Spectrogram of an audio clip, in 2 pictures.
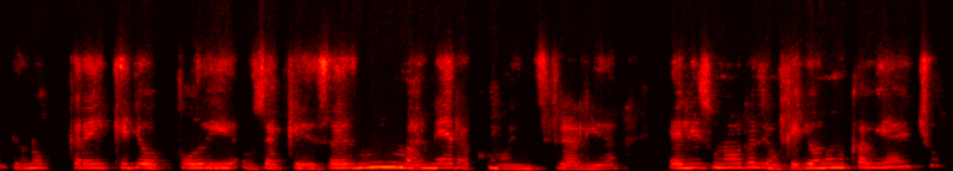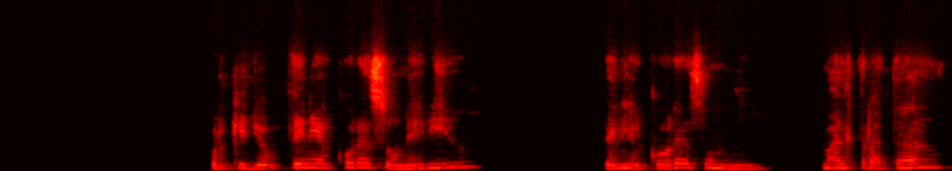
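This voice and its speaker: A woman's voice: on the high side, warm tone, highs cut off. A woman giving an emotional, earnest church testimony and exhortation, with frequent restarts.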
